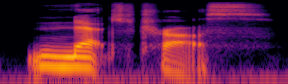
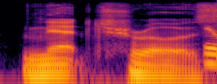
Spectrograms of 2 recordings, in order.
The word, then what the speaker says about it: NTREIS: And if you are reading that acronym, it's NTREIS. – Right. – But locally, it is universally pronounced NETTRES. – NETTRES. – It rhymes with rust.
